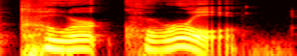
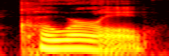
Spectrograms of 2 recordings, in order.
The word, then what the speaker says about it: Coeurl: Yeah, but it is a fantasy creature called the Coeurl. Coeurl. C-O-E-U-R-L? Coeurl. Coeurl. Yes. It's French Canadian, so you know. Yeah, that makes you sense. probably gotta yes. erase most of those letters in there.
